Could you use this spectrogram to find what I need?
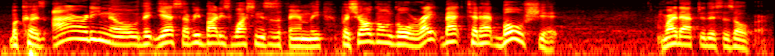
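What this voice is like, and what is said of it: Frustrated, exasperated voice. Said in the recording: “hear the frustration in my voice.”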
